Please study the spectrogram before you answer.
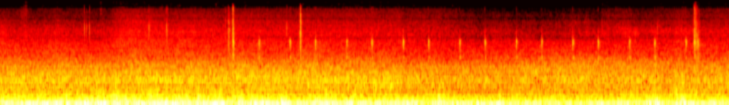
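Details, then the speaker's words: Ford Mondeo driving after replacing all four split rear subframe bushes: steady low road rumble with no knocks or clunks from the rear; the knocking has gone. "Silence is golden. The knocking has gone."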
